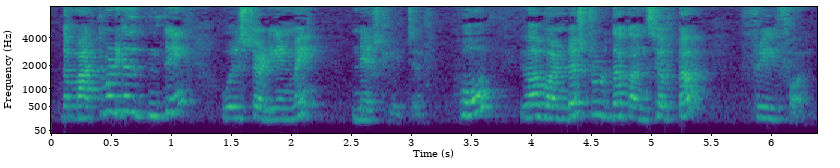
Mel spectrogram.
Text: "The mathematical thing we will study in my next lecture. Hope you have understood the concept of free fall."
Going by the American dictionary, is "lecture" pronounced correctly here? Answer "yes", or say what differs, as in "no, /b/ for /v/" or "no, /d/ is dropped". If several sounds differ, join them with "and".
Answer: no, /k/ is dropped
